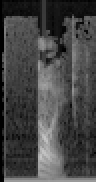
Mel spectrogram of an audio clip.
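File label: "toi2", Teochew; 底; 潮州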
